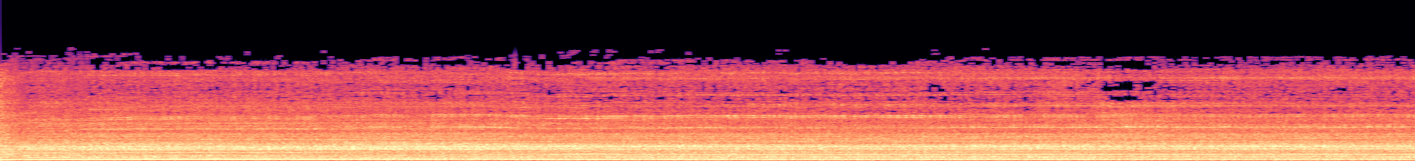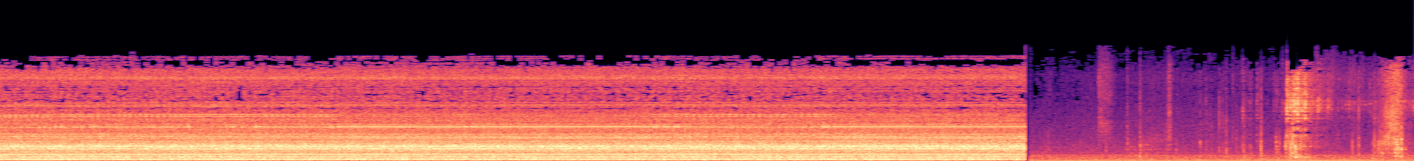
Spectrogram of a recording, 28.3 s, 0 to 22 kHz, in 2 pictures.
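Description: Instant Pot-brand countertop blender grinding black sesame seeds into powder. The motor settles into a loud, steady whine just after the start, then cuts off suddenly about 24 seconds in. A few faint knocks follow near the end.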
